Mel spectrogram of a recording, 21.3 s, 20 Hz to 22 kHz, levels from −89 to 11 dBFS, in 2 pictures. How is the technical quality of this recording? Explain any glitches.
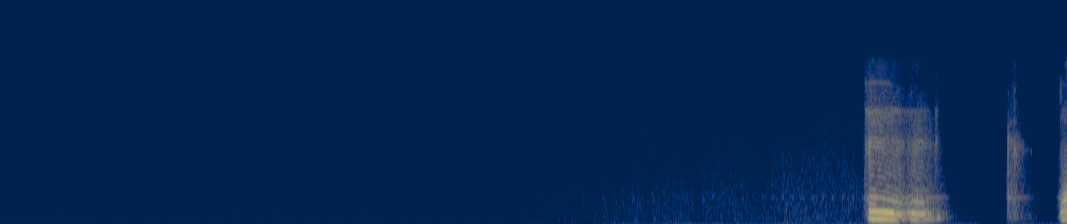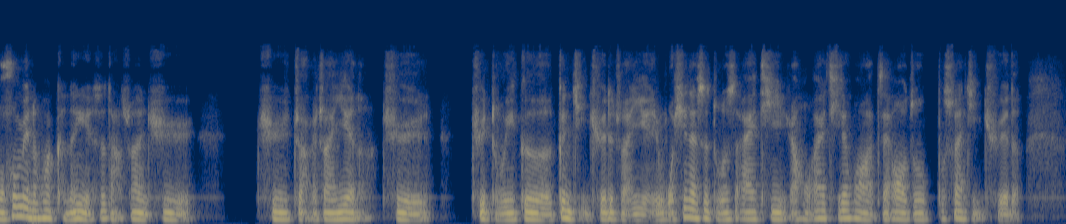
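The recording has one glitch, from about 11.0 to 13.5 s: channel delay (comb filtering). One channel runs a few samples behind the other, a gap under a tenth of a millisecond, and when the two are summed to mono the shared signal cancels at evenly spaced frequencies, the first around 7 kHz. The speech turns briefly hollow and phasey at the top. Unlike a steady low-pass roll-off, the loss comes from fixed notches rather than a smooth slope, and unlike flanging those notches don't sweep.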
